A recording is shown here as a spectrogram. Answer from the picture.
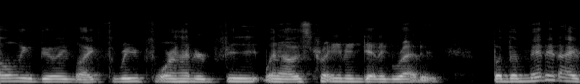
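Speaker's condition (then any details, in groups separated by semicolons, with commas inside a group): Cerebral palsy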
